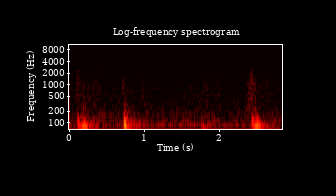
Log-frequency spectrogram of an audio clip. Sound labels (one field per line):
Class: footsteps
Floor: carpet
